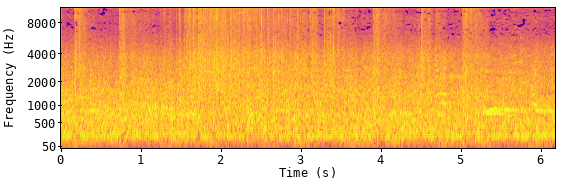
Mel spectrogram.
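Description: Firecrackers going off in several sharp bangs over a loud, dense crowd din.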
